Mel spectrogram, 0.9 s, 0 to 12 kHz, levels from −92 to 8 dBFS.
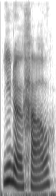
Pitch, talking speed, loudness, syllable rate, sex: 200 Hz, 200 wpm, -14 LUFS, 3.8 syllables/s, female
